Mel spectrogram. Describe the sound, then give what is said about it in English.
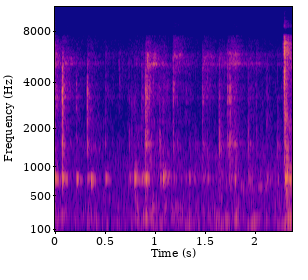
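Ice cubes clink and rattle against a glass of Jack Daniel's Gentleman Jack whiskey in a quick, irregular series of bright little taps, with one sharper ringing knock at the end. No one speaks. “That is ice cubes in some Jack Daniels, Gentleman Jack.”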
